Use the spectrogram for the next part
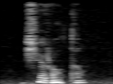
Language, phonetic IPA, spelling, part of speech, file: Polish, [ɕɛˈrɔta], sierota, noun, LL-Q809 (pol)-sierota.wav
